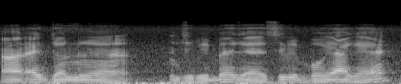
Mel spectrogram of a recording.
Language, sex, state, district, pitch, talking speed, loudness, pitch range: Chakma, male, Tripura, Dhalai, 105 Hz, 120 wpm, -17 LUFS, 100-105 Hz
